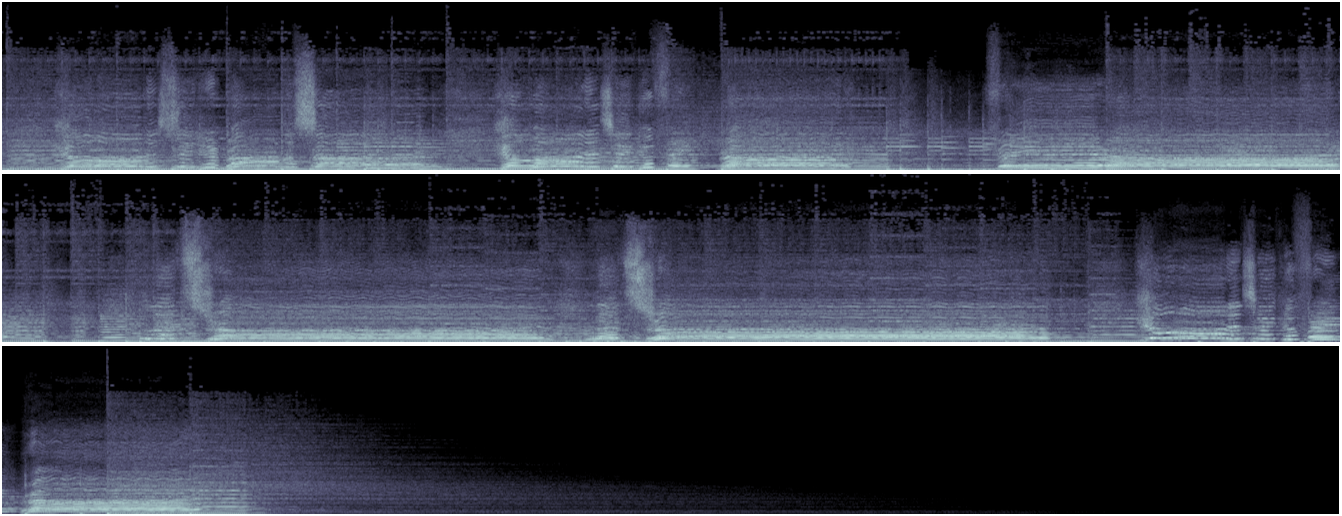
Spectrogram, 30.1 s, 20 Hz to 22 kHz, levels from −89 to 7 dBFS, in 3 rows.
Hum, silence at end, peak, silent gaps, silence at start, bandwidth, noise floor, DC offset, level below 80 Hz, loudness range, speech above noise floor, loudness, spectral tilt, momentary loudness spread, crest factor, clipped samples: none; 7.7 s; -4 dBFS; none; 0 s; 19 kHz; under -90 dBFS; under 0.1%; -36 dBFS; 3 LU; over 71 dB; -19 LUFS; -4 dB/octave; 10 LU; 16 dB; under 0.1%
